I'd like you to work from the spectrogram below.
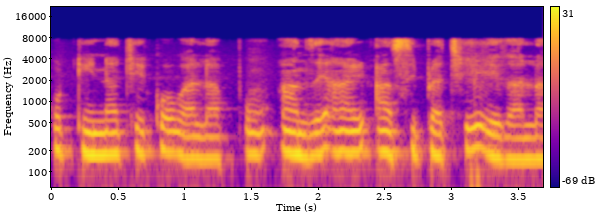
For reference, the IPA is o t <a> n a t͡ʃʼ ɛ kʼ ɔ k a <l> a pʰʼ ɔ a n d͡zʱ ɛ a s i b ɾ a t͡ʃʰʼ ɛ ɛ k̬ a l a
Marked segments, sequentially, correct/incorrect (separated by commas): incorrect, correct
